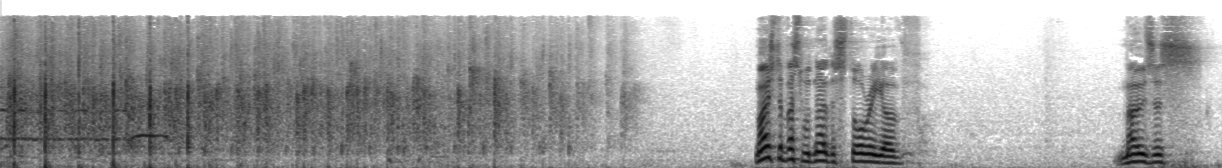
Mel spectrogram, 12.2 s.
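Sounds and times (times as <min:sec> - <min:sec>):
audience applause: 0:00.0 - 0:06.4
speech: 0:07.6 - 0:09.3, 0:11.2 - 0:12.0.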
